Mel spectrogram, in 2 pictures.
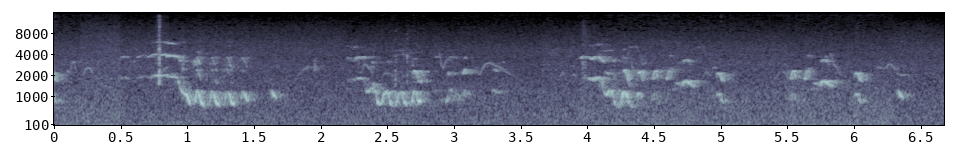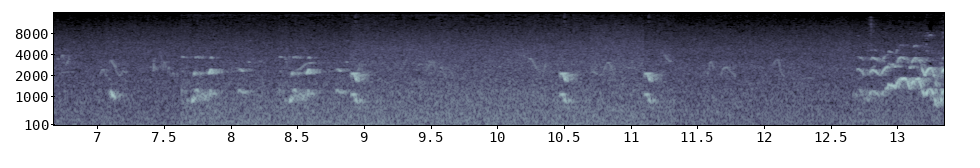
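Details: Red panda (Ailurus fulgens), one of three filmed together, gives short, bird-like twittering calls in bursts every second or two; the species is normally extremely quiet.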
